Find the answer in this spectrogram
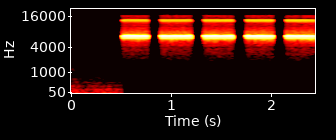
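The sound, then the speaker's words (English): Crickets chirping as a sound effect added in post-production: five evenly spaced, high-pitched buzzy chirps in a steady rhythm, loud and clear with no talking over them. “Q post production Q crickets.”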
